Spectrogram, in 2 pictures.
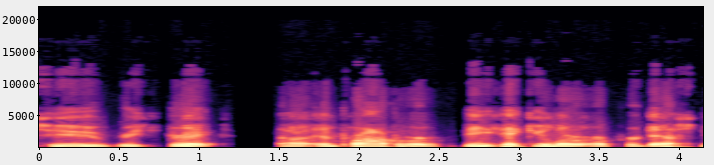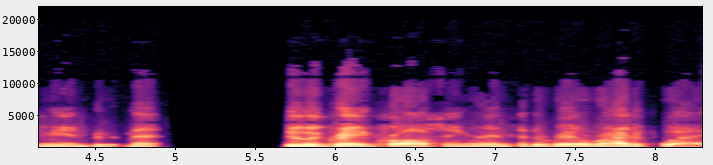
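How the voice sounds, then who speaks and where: Soft-spoken and fairly slow, a man with a dark, mellow tone and medium pitch shows ordinary pitch variation in a dry, close sound with no echo. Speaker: transportation engineering consultant. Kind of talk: webinar presentation. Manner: tends to speak softly; hesitant, many fillers. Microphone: speaking into phone.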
